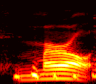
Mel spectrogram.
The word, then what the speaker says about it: Merle: Merle. You have to say it like a cow would moo.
